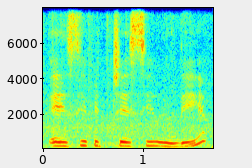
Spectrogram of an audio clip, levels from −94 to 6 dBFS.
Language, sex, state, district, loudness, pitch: Telugu, female, Telangana, Hyderabad, -14 LUFS, 235 Hz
